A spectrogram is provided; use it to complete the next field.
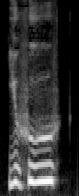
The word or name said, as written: juhu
